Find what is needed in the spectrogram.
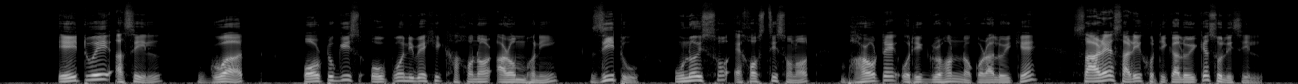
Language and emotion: Assamese, neutral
